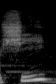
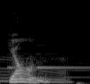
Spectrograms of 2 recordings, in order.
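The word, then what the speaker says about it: 四: song name for shin the number four in Japanese can be pronounced either she or yon for n is just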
